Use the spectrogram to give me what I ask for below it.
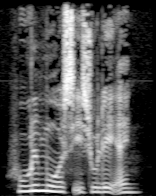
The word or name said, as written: hulmursisolering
